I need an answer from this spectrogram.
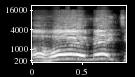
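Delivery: shrill, booming, very loud, high yell. Retelling calling out to the boat next to them: imitating own loud yell. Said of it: "And I yelled to the boat".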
